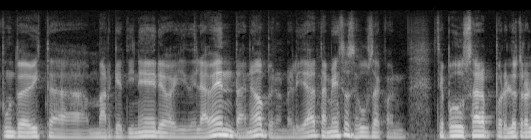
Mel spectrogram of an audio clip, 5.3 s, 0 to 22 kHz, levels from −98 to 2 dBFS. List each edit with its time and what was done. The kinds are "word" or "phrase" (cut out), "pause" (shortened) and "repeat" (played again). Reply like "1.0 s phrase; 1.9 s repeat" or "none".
none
